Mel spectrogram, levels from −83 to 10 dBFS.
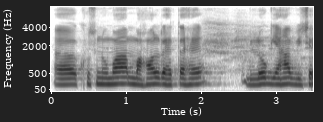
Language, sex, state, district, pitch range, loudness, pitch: Hindi, male, Chhattisgarh, Rajnandgaon, 165-175 Hz, -14 LUFS, 170 Hz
